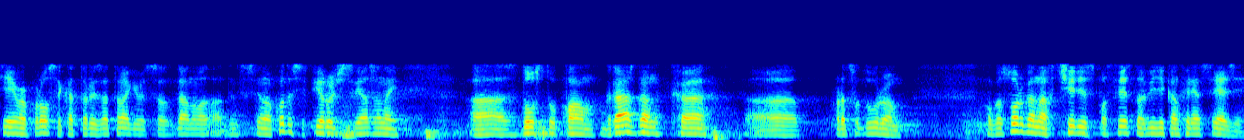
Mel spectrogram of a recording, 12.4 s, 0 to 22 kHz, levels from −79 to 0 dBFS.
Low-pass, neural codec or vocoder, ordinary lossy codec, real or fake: 7.2 kHz; codec, 24 kHz, 0.9 kbps, DualCodec; AAC, 16 kbps; fake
